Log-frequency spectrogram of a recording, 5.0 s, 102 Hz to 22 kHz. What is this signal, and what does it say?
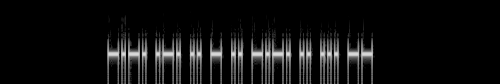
Morse code, heard as a keyed tone, about 34 wpm, 700 Hz. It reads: CRITICISM
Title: Top 1001-1250 Words 35wpm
